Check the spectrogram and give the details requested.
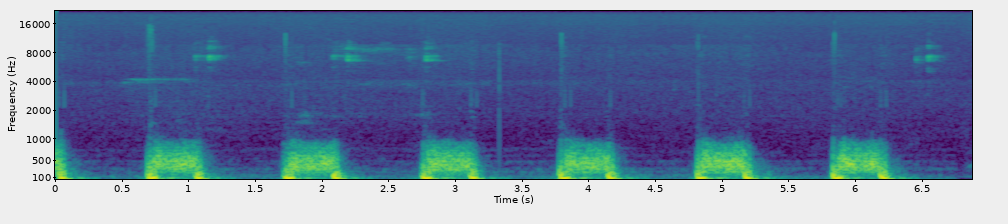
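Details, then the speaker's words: Mitral regurgitation, with backflow from the left ventricle to the left atrium during systole and a possibly softened S1: a regular heartbeat near 58 per minute with a blowing systolic murmur between the first and second sounds. "então aqui basicamente você vai ter refluxo do ve pro atro esquerdo né ventrículo esquerdo pro atro esquerdo durante a cisto ventricular a B1 pode ficar hipofonéticas e aqui O sopro vai tá aqui ó"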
